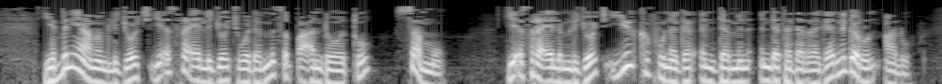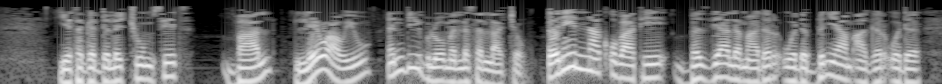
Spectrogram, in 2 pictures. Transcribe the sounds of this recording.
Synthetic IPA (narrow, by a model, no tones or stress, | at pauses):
jɛbɨnjamɨmlɨd͡ʒo̞t͡ʃːjɛʔɨsɾaʔe̞lːɨd͡ʒo̞t͡ʃːwɔd̪əmɨsʼɨpʼːaɨnd̪əwɔt̪ʼu | səmːu | jɛɨsɾaʔe̞lɨmlɨd͡ʒo̞t͡ʃːjɪhkʰɨfunəɡəɾɨnd̪əmɨnɨnd̪ət̪ʰəd̪ərːəɡənɨɡəɾuna̰lṵ | jɛt̪ʰəɡəd̪ːələt͡ʃːumse̞t̪ | balː | e̞wawiwɨnd̪ihbɨlo̞məlːəsəlːat͡ʃːɛ̰w | ʔɨne̞ɨnːakʼuβat̪ʰe̞bəzːijaləmad̪əɾwɔd̪əbɨnjamʔaɡəɾwɔd̪ə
